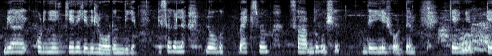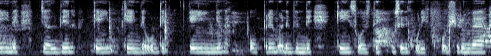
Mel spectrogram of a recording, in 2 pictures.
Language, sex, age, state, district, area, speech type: Dogri, female, 18-30, Jammu and Kashmir, Reasi, rural, spontaneous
